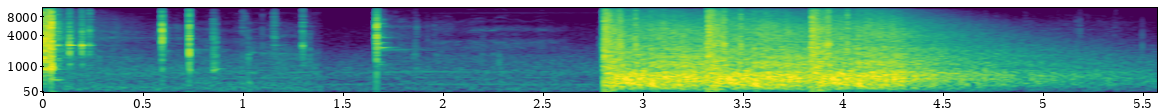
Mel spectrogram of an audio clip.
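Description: A 7.62x39 Krink rifle fitted with a muzzle booster, loaded from a waffle magazine, fires a few sharp single shots and then a long loud burst that rings and fades out at the end.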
